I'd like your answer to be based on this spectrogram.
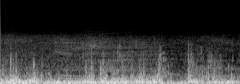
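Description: Wind blows strongly outdoors across a modern housing subdivision in Batangas City, a loud, continuous buffeting roar against the microphone with no voices.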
